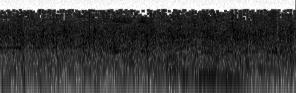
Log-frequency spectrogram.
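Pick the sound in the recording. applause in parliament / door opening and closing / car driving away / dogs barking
applause in parliament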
